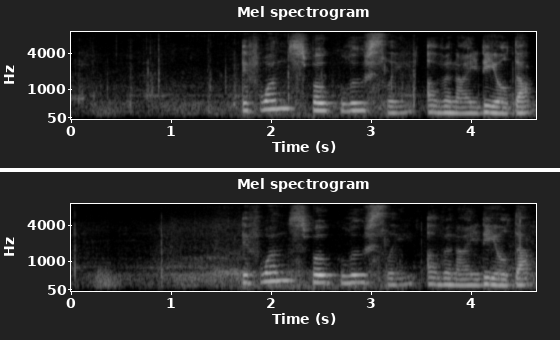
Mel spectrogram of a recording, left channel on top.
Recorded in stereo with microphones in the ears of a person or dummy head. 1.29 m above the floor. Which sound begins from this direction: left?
A woman speaking, at 1.7 s.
